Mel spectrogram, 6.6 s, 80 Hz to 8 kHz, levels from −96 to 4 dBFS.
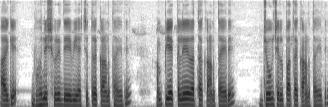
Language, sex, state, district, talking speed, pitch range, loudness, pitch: Kannada, male, Karnataka, Koppal, 135 wpm, 140-150 Hz, -18 LUFS, 145 Hz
